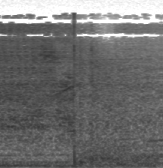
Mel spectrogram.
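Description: Pyrotechnics burst with a loud bang.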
